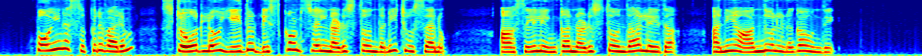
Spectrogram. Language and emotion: Telugu, fearful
